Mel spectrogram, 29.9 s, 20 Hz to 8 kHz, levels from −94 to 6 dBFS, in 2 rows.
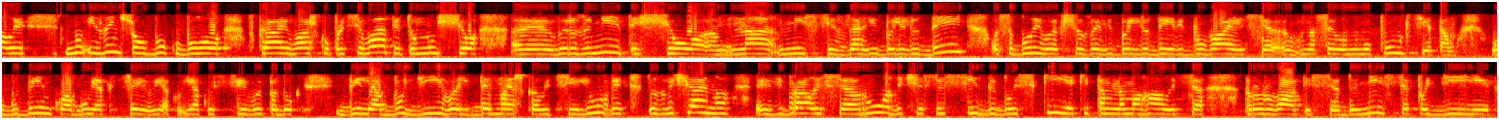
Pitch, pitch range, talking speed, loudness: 270 Hz, 255-295 Hz, 110 wpm, -22 LUFS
